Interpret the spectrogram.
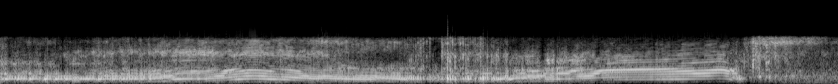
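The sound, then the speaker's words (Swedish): A loud race car engine roars, its pitch rising and falling through gear changes and revs before dropping away sharply near the end as it passes. It is the first car coming in during a race. “Nu blir det spännande då, för nu, nu kommer första bil in i det otrimmade...”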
